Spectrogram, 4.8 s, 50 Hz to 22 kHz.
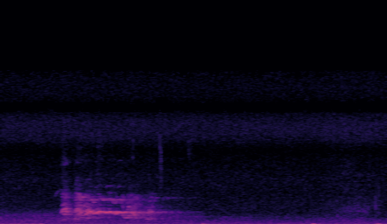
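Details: Distant coyotes give a brief, wavering howl-like chorus over a low outdoor rumble before sunrise on a −4°F February winter morning in Grand Teton National Park near Jackson Hole, Wyoming.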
